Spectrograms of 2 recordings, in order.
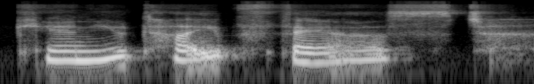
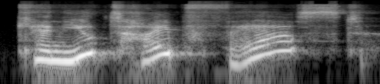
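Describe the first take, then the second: First: It is said in a sad tone. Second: It is said in a surprised tone.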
